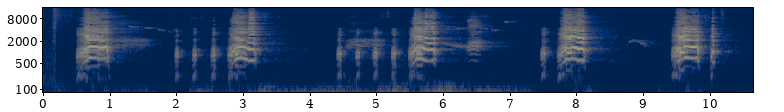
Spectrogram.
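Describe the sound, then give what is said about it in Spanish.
A hen clucks, alternating short, quick clucks with loud, harsh squawks in an uneven rhythm, over a faint low rumble. “pues en este programa tenemos a la gallina,”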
